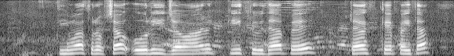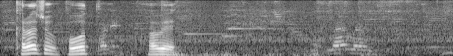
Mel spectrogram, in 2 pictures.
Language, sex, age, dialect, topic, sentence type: Bhojpuri, male, 36-40, Northern, banking, statement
